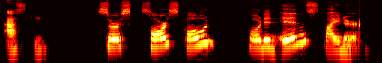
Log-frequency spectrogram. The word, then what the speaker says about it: ASCII: ASCII art, that's ASCII, pronounced ASCII.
